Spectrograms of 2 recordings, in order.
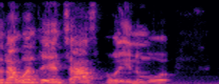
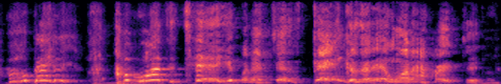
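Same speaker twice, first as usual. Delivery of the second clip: much higher, half-laughing imitation of a tearful mother; imitating crying mom; 4 dB louder than usual. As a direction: voice mom choking up through laughter. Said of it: "and she started crying".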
